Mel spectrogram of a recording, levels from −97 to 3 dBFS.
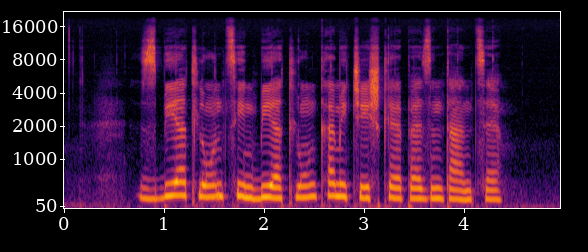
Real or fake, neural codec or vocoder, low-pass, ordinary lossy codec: fake; vocoder, 44.1 kHz, 128 mel bands every 512 samples, BigVGAN v2; 19.8 kHz; none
